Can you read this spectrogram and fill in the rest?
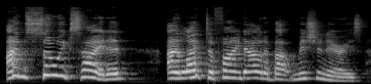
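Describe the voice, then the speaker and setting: A woman doing an excited young ibex boy. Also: sits high, moderate pace, pitched above the performer's own voice. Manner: eager, loud and squealing.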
